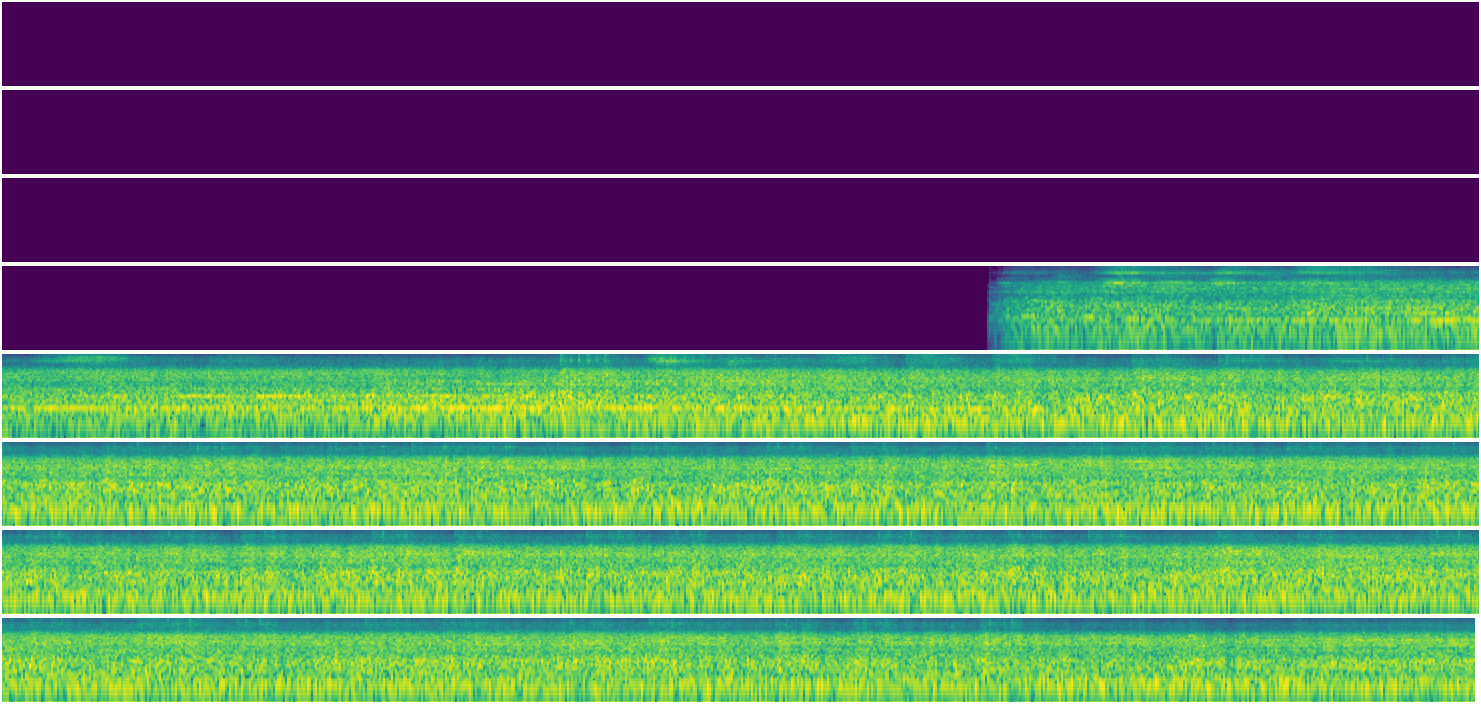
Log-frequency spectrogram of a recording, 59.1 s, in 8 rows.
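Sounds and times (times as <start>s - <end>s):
train wheels rumbling on rails: 27.2s - 59.0s.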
